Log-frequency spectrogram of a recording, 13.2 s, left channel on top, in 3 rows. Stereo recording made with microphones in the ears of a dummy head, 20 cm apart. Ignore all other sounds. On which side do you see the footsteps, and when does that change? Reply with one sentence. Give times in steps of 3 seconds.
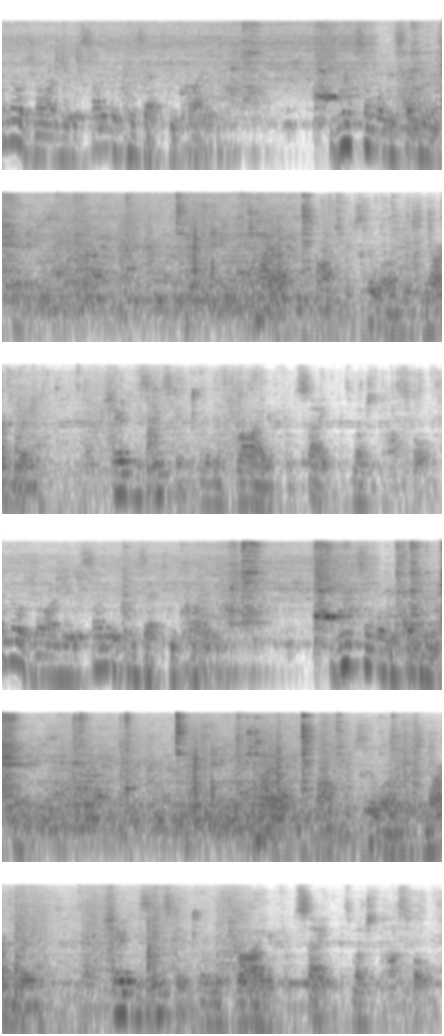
You can hear the footsteps not at all from 0 s, on the left from 3 s, on the right from 6 s and not at all from 12 s.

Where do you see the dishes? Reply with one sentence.
In this clip you hear the dishes on the right.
